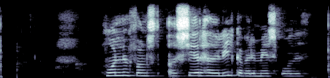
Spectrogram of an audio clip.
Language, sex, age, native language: Icelandic, female, 11, Icelandic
